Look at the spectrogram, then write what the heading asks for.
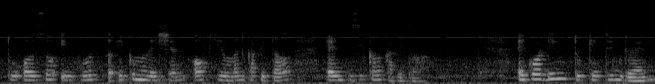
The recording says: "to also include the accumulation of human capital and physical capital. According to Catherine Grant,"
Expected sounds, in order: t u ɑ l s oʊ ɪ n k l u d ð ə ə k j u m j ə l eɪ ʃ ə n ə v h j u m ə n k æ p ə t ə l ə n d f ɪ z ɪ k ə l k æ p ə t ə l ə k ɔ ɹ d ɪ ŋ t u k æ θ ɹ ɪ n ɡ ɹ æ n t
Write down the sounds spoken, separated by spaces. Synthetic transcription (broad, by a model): t u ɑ l s oʊ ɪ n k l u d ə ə k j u m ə l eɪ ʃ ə n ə f h j u m ə n k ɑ p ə t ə l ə n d f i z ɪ k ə l k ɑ p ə t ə l ə k ɔ ɹ d ɪ ŋ t u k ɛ t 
